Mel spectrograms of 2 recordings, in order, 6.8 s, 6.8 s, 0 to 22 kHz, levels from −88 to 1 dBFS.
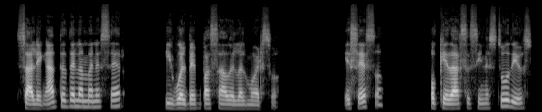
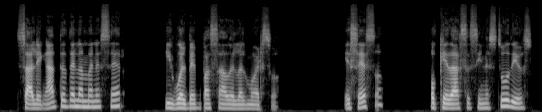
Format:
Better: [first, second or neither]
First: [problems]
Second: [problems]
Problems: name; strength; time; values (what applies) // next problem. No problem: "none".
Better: second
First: thin; very; fading below 400 Hz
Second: none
